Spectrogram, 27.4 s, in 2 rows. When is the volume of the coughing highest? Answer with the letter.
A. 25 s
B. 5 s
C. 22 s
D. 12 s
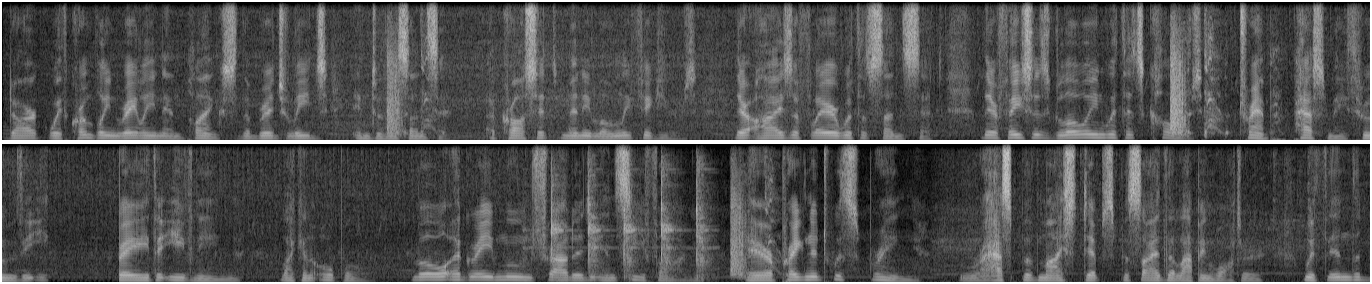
D.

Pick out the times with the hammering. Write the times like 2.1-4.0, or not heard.
18.9-20.9.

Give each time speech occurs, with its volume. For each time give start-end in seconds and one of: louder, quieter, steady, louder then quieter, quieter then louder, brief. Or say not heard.
0.1-14.2 steady
14.8-27.3 steady.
